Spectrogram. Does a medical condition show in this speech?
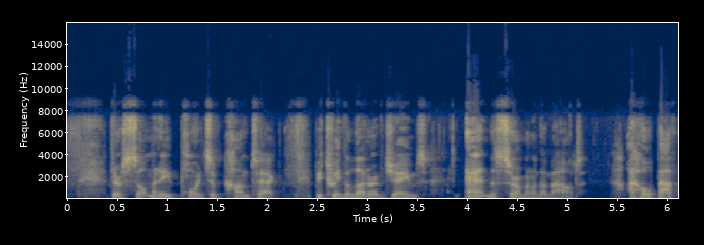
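No.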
